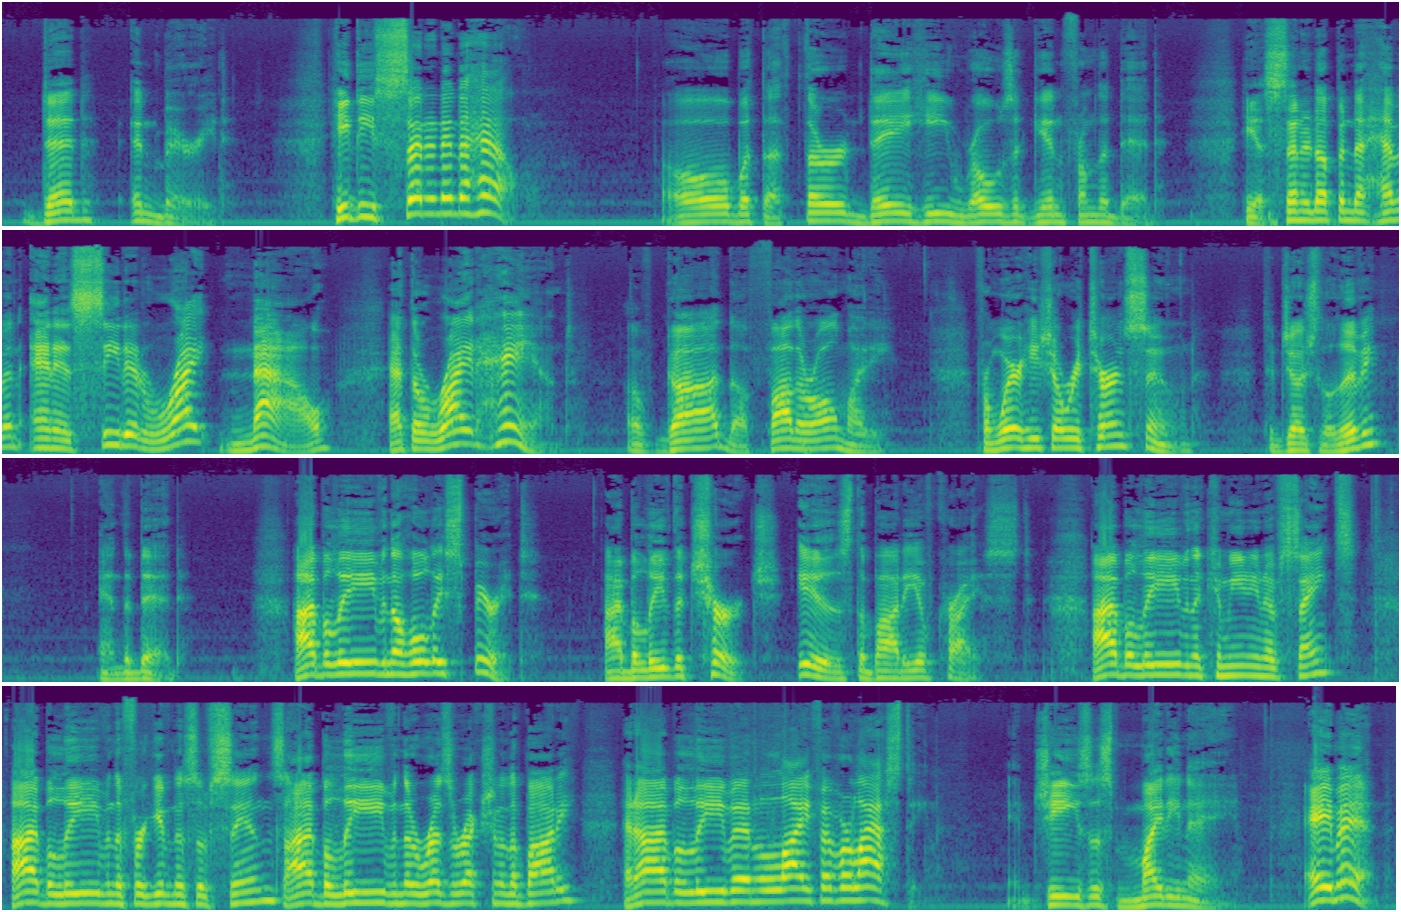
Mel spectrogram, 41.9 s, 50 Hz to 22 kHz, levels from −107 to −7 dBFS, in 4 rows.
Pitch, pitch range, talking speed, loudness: 145 Hz, 120-175 Hz, 140 wpm, -16 LUFS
